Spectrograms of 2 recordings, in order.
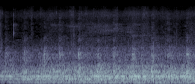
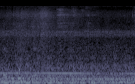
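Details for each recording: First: Samsung automatic washing machine during spin: rapid clattering knocks, about four a second, over a steady hum; cleaning won't cure it, worn clutch assembly/gearbox underneath is replaced with a new one. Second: Samsung automatic washing machine after repair of tak-tak spin noise (tub assembly, bearing and absorber addressed), quick wash cycle: soft, even hum with a faint steady tone, no knocking or scraping; drum spins quietly.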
